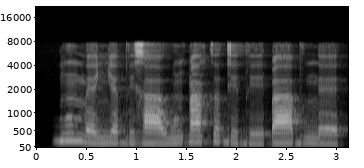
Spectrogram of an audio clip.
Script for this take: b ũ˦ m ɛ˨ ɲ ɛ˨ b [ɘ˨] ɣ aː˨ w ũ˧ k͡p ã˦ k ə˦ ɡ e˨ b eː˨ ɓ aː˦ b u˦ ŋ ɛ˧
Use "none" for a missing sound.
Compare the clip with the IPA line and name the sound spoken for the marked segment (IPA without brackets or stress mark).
e˨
